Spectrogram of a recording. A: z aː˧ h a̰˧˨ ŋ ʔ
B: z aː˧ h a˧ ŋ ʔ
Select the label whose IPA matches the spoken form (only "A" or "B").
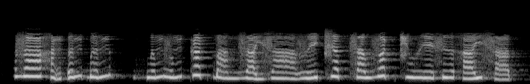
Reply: A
